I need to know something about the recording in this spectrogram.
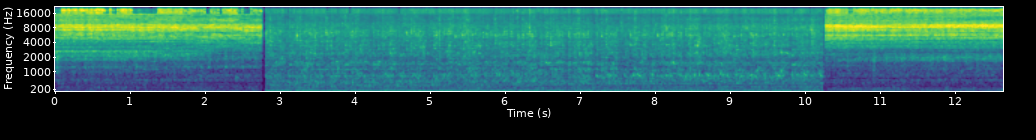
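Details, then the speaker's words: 2007 Tahoe boat, 4.3 MerCruiser TKS carburetor, after new enrichment valve, about four minutes after starting on earmuffs: steady ~650 rpm idle with light hiss/sucking of valve, expected to fade within 8-10 minutes as it closes; normal warm-up idle. "there is a sucking noise that is normal they say within eight to ten minutes and the sucking noise will go away that is the valve closing"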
